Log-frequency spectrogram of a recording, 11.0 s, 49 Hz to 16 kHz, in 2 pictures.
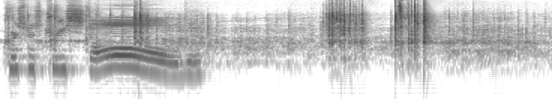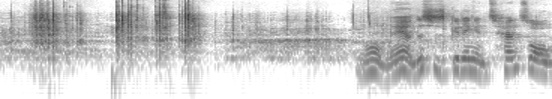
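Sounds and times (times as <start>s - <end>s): marbles rolling through plastic run: 0.0s - 10.8s
marble whirring around funnel: 0.0s - 11.0s.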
